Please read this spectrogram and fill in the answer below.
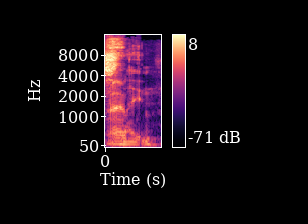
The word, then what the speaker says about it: Slayton: And then Liberty Baseball with Slayton. I think that says Slayton. It's spelled incorrectly. – Yes, that says Slayton, yeah. It's like Darius Slayton.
